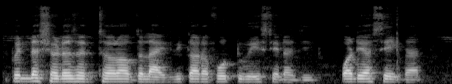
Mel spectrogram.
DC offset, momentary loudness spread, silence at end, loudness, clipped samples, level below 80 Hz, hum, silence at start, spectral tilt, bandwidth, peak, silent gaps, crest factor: under 0.1%; 11 LU; 0.3 s; -18 LUFS; under 0.1%; -58 dBFS; none; 0.15 s; -6.5 dB/octave; 16.5 kHz; -2 dBFS; none; 16 dB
